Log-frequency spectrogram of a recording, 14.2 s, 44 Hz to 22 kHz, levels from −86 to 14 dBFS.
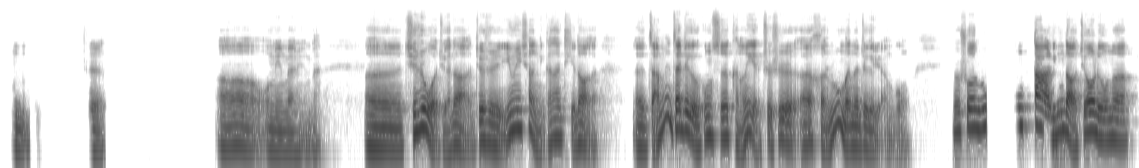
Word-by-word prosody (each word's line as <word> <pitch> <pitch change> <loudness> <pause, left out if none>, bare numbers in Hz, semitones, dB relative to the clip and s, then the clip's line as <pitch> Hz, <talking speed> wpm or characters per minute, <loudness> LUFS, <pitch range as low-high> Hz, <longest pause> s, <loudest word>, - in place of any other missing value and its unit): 嗯， 100 -4 -6 0.7
是。 - - -6 1.4
哦， 105 -2 -4
我 105 - -7
明 90 -2 -3
白 90 -1 -4
明 85 +5 -11
白。 100 +1 -13 0.5
呃， 105 -2 +1
其 100 +12 -1
实 195 - +5
我 195 - +5
觉 85 0 -7
得 115 -3 -1
就 130 0 +1
是 115 -4 +1
因 150 +9 0
为 195 - +3
像 195 -2 -3
你 - - -8
刚 120 - -5
才 140 - -1
提 140 - -7
到 - - 0
的， - - -13 0.4
呃， 105 -1 -1
咱 100 - 0
们 285 -4 +1
在 195 - +6
这 185 -2 +3
个 110 - +4
公 150 +7 0
司 145 0 0
可 145 - -8
能 - - -1
也 - - -1
只 - - -5
是， - - 0
呃， - - -1
很 - - -4
入 - - +1
门 105 - +2
的 110 - +2
这 105 -1 -1
个 95 - -1
员 - - -8
工。 - - -13 0.5
就 90 - -1
是 - - -11
说 200 - +4
如 195 - +4
果 205 - +4 0.4
跟 215 0 -4
大 215 -7 +7
领 155 +5 +1
导 170 - +5
交 180 0 +5
流 140 -4 +3
呢， 130 -2 0
125 Hz, 250 characters per minute, -22 LUFS, 105-170 Hz, 1.4 s, 大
